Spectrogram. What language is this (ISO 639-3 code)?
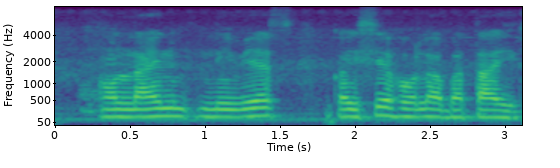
bho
